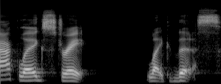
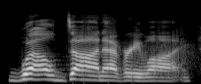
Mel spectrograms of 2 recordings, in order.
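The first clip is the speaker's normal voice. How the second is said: ordinary talk, nothing marked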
